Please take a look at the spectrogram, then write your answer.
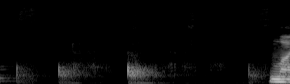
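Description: Chalk or marker writes a chemical formula on a board in a classroom, giving several short scratchy strokes separated by pauses, with someone speaking at the end.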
